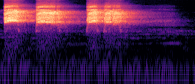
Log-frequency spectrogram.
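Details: Black francolin giving three loud, rasping, buzzy notes in quick succession, the last one trailing off into a fading echo.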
